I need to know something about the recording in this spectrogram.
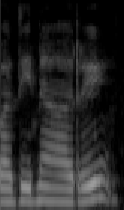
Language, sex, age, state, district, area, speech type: Tamil, female, 30-45, Tamil Nadu, Tiruppur, rural, spontaneous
